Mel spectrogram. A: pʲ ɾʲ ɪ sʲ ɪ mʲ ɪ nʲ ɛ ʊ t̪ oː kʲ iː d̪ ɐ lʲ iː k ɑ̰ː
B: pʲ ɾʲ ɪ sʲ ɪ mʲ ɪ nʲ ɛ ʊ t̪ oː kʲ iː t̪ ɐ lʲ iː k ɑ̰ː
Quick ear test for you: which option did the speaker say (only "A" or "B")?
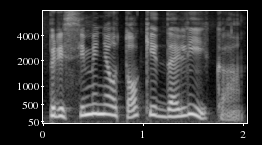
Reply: A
